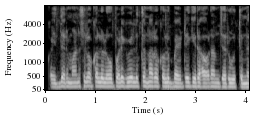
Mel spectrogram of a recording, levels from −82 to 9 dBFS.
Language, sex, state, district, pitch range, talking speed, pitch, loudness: Telugu, male, Telangana, Mahabubabad, 135-150 Hz, 160 wpm, 145 Hz, -13 LUFS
